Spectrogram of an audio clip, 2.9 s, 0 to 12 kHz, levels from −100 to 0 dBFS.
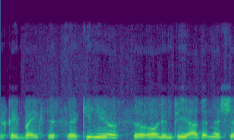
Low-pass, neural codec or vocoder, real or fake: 9.9 kHz; vocoder, 22.05 kHz, 80 mel bands, Vocos; fake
